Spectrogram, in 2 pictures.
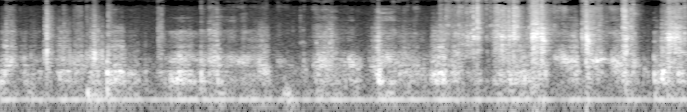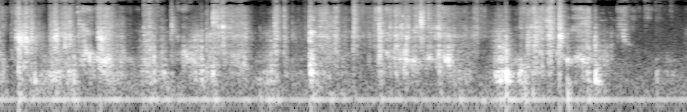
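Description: Powdery shaved ice crunching softly as it is chewed, then from about five seconds in a metal fork scraping and digging into a packed dome of powdery ice: a dense run of crisp, gritty crunches and scrapes. A faint steady hum lies underneath.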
